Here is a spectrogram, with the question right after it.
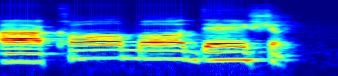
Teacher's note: You stress the fourth.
